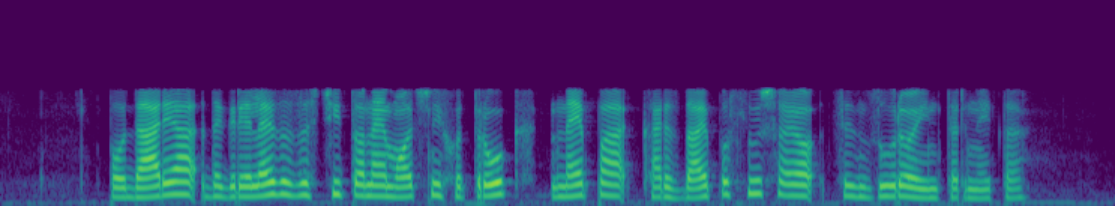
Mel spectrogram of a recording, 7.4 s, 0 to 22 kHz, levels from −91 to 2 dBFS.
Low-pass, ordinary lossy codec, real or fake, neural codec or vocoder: 3.6 kHz; none; real; none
